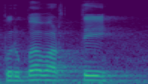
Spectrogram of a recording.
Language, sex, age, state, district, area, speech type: Odia, male, 18-30, Odisha, Nayagarh, rural, read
